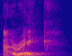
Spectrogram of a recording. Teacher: In the Armenian language, the stress is put on the second syllable.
